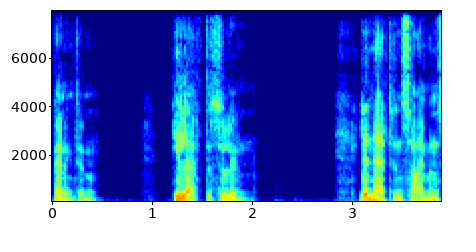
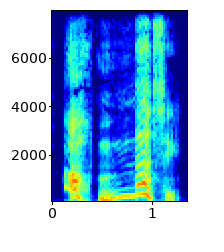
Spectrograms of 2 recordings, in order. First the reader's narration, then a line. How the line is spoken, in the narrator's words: cried Lynette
